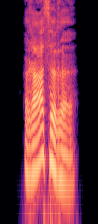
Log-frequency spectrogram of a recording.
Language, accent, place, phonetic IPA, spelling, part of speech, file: German, Germany, Berlin, [ˈʁaːsəʁə], raßere, adjective, De-raßere.ogg
- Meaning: inflection of raß: 1. strong/mixed nominative/accusative feminine singular comparative degree 2. strong nominative/accusative plural comparative degree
